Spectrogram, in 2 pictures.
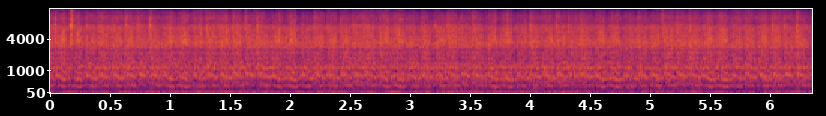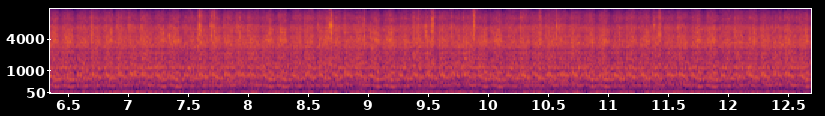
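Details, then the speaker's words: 1972 Chevrolet C20 pickup stored over 20 years, first start attempt with gas squirted down the carburetor: steady rhythmic starter churning about once a second, no firing; cranks but won't start; owner wonders about compression. "ah well that's disappointing i would have assumed that it would i mean if it's got spark and we got fuel and we obviously got air it should pop off"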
